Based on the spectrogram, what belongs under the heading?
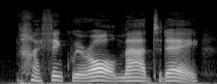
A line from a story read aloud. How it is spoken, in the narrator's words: said I, affecting to laugh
